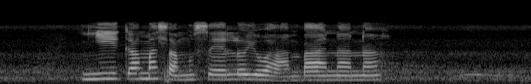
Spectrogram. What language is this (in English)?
Tsonga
